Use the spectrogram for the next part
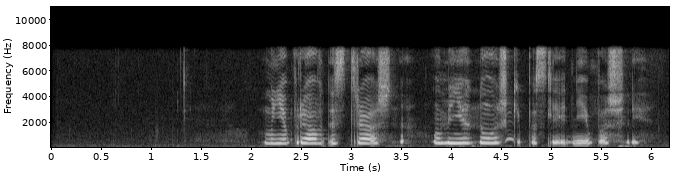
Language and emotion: Russian, sad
